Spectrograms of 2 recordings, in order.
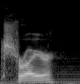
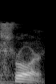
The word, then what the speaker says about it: Schroer: Nick Schroyer? I already got his name again. the mispronounced state senator, yes. What's his name again? Nick Schroer. Schroer, okay. There's no I in Schroer.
